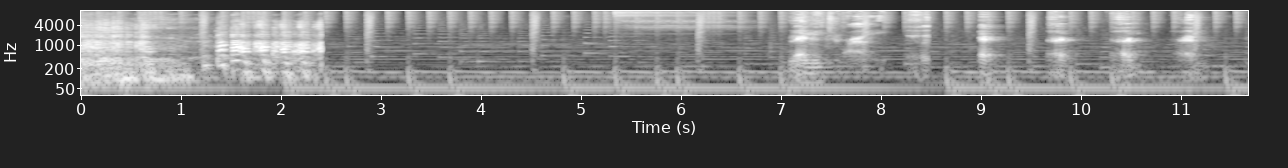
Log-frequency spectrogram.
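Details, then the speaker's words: Girl burping: a series of low, rough, gulping burps over background music, after trying to bring up more; burping. "I'm just better at longer burps, I guess."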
